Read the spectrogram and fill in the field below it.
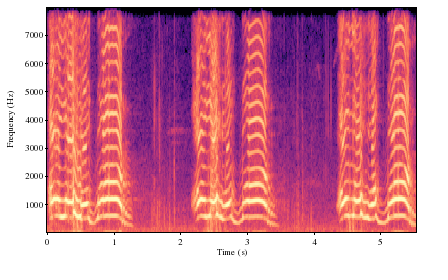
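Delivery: loud high chant; rallying cry. Acted. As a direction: shout it to the crowd. Youths cheer on hotel.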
